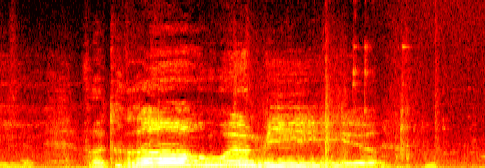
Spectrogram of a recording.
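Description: An older man sings loudly with a wavering voice.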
